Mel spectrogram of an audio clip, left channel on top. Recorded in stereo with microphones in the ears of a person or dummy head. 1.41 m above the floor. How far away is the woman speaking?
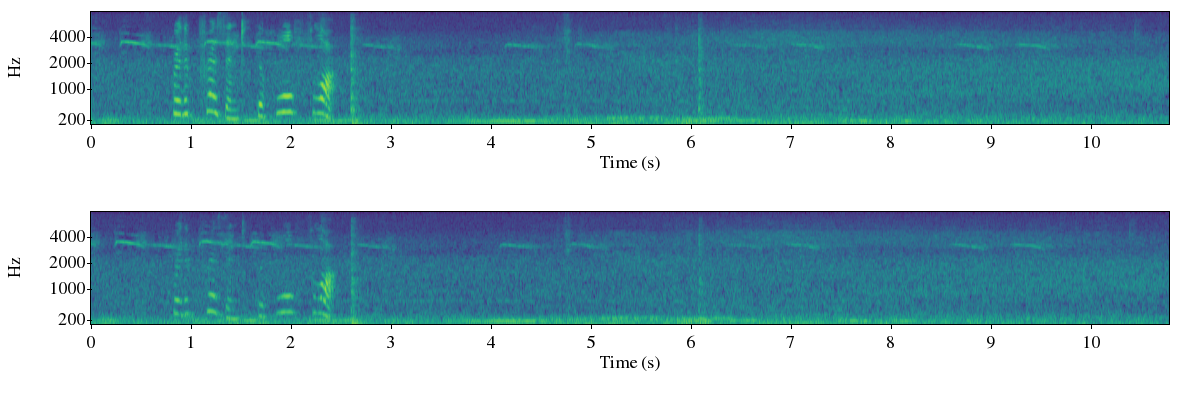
About 0.7 m.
